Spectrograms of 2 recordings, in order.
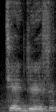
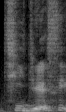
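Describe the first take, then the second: First: The prefix has an 'eh' vowel, like the name. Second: The prefix has an 'ee' vowel, unlike the name. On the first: The speaker calls it wrong. "tuh nggak enak" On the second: The speaker calls it right.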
